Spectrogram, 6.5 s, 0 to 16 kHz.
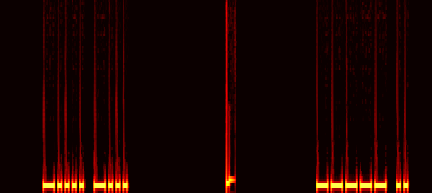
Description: Morse code, heard as a keyed tone, about 21 wpm, 700 Hz. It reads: 6 B 0 I
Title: Single-Letter Single-Number 22wpm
